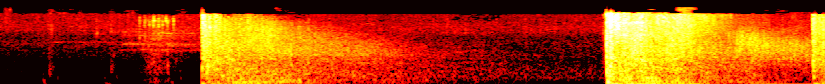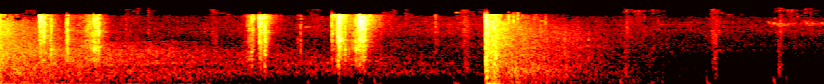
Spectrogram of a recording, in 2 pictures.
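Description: A sniper rifle fires loud shots that echo away.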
